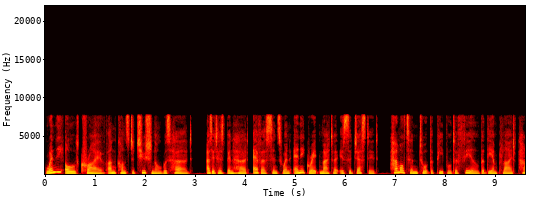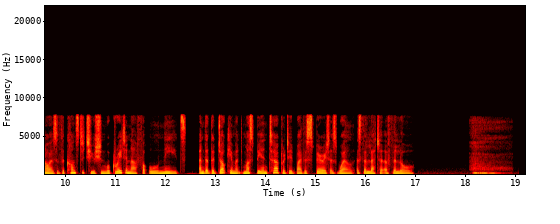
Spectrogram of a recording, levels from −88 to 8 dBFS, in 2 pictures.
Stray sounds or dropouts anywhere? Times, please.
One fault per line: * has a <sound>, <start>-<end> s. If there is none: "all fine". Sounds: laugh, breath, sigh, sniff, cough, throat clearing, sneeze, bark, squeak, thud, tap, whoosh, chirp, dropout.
* has a sigh, 18.1-19.0 s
